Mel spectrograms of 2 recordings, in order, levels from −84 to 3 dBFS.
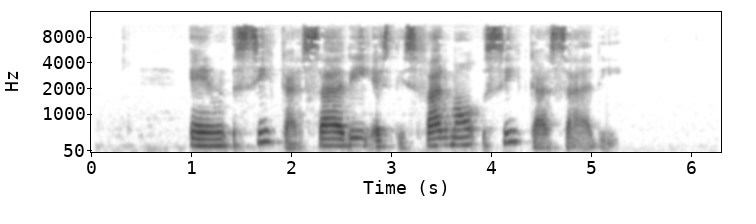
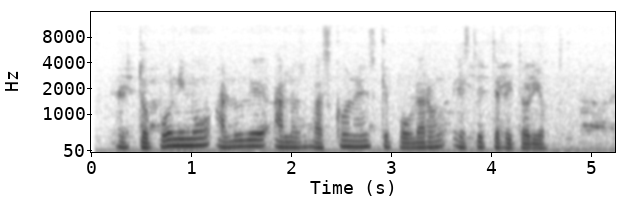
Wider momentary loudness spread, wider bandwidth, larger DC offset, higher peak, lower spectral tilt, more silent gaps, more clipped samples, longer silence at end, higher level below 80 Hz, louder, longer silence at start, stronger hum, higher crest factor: about the same, 10 LU vs 11 LU; about the same, 11.5 kHz vs 10.5 kHz; neither; first, -6 dBFS vs -10 dBFS; second, -2 dB/octave vs -9 dB/octave; neither; neither; first, 1.05 s vs 0 s; second, -64 dBFS vs -46 dBFS; first, -22 LUFS vs -25 LUFS; first, 1 s vs 0.25 s; neither; about the same, 20 dB vs 16 dB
